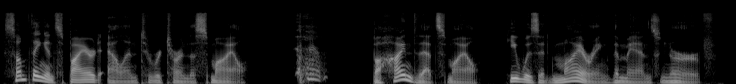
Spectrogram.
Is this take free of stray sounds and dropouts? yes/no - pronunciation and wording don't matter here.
no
